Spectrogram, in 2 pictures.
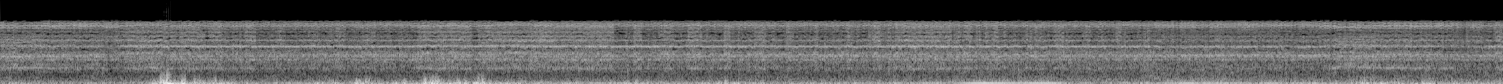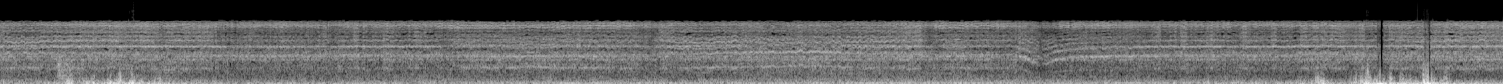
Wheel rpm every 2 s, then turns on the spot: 200, 200, 200, 200, 200, 200, 200, 200, 200, 200, 200, 200, 170, 190, 200.
none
